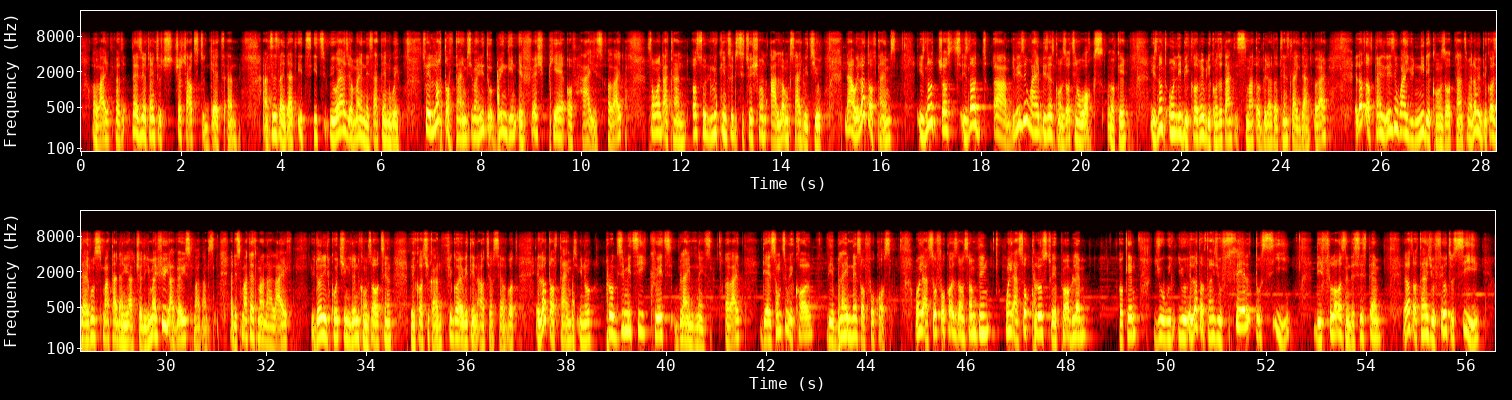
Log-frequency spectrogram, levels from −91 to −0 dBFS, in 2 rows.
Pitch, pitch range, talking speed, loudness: 160 Hz, 140-185 Hz, 210 wpm, -20 LUFS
